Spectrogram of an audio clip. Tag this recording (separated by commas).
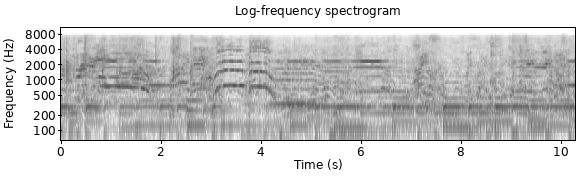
Speech, Music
